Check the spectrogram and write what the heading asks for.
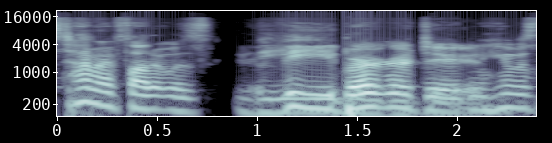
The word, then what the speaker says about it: Thee Burger Dude: Watson AKA Watson AKA The Burger dude it's actually just the burger dude so it's spelled t-h-e-e Burger dude on social media and website but it's the burger well yeah he had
